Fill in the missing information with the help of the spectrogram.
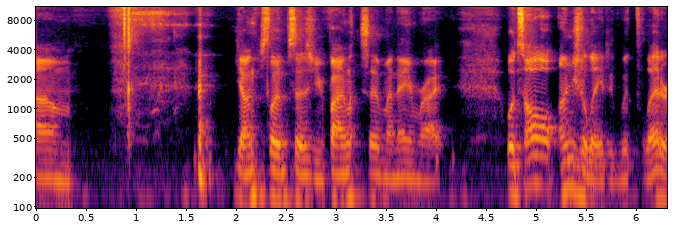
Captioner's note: laughter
